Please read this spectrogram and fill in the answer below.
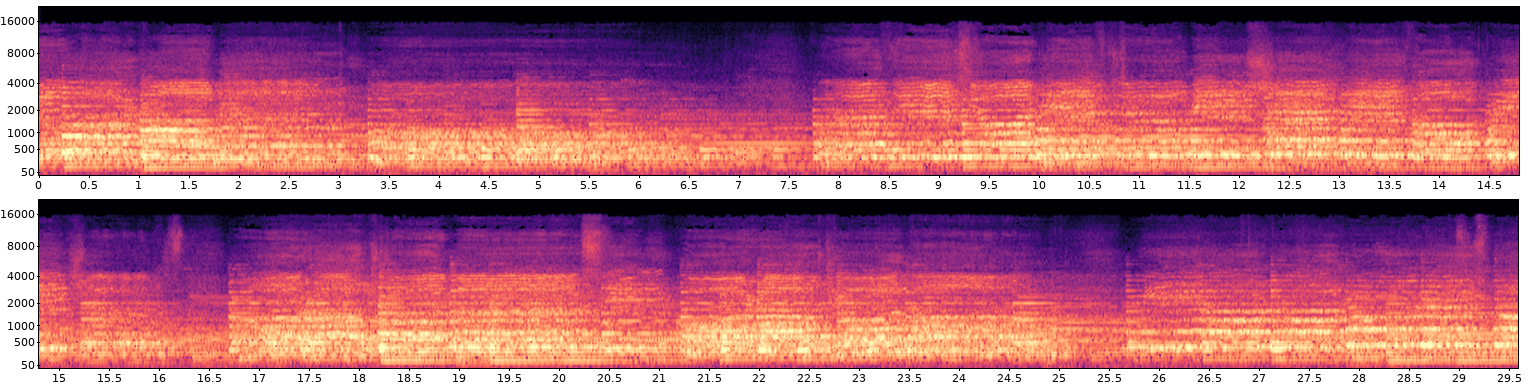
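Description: Mixed church choir of men and women singing a hymn in harmony, accompanied on piano, in long phrases with brief pauses between them.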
